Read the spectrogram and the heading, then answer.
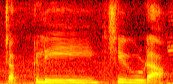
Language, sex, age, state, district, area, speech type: Marathi, female, 60+, Maharashtra, Thane, urban, spontaneous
